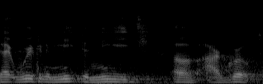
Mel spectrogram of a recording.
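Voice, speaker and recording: A man with a South Louisiana accent at a medium pitch and moderate pace, against noticeable background noise. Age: 60s. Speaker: city council candidate, former mayor. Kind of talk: candidate forum answer.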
